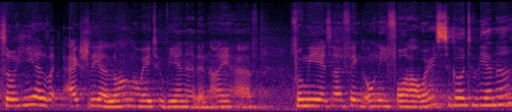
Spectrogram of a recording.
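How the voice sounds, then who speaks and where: Noticeable background noise and audible room echo surround a woman speaking at a moderate pace with a fairly high pitch and ordinary pitch variation. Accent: German. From Austria. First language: German. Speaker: international student. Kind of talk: informal presentation.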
